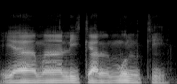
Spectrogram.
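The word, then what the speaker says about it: يا مالك الملك: Mulki ikuti Malikul Mulki kalau dikasih ya maka bacanya Malika ya malikal Mulki ya malikalulki ya malikal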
